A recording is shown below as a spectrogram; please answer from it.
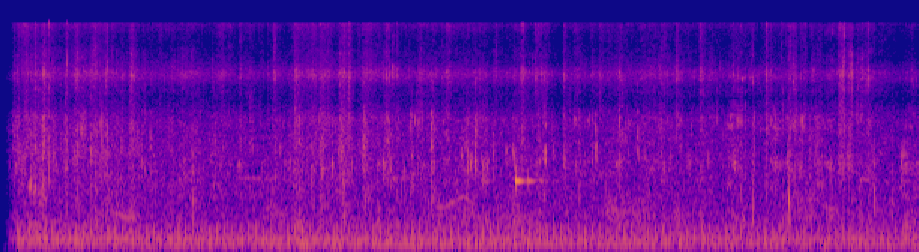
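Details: Wild boars feeding on green food in the wild grunt low and steadily, with crunching and rustling noises throughout.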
